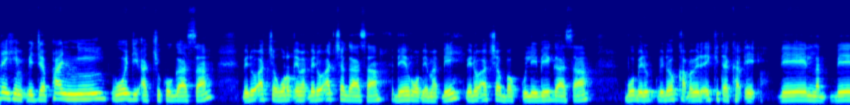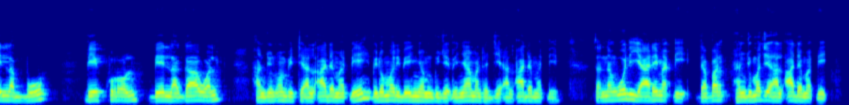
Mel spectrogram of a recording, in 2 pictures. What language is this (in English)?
Central-Eastern Niger Fulfulde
